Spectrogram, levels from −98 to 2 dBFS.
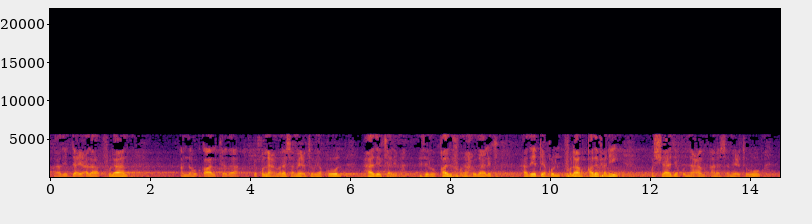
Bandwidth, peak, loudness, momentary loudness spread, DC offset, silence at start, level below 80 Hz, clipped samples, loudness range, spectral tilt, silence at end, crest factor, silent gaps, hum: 5.8 kHz; -4 dBFS; -24 LUFS; 14 LU; under 0.1%; 0 s; -66 dBFS; under 0.1%; 5 LU; -11.5 dB/octave; 0 s; 20 dB; none; none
